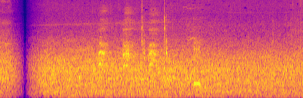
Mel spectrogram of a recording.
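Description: Steady outdoor background noise with a few faint crow caws about two to three seconds in.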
